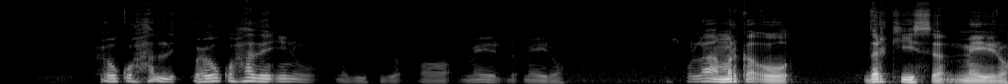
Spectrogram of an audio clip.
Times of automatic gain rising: 2.73-5.73

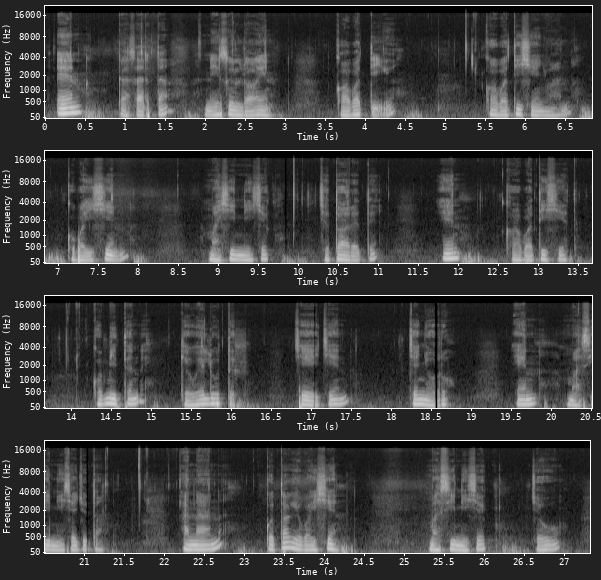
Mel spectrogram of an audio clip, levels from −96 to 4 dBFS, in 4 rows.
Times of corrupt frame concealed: 9.83-9.86, 17.03-17.06, 18.54-18.60, 21.02-21.06

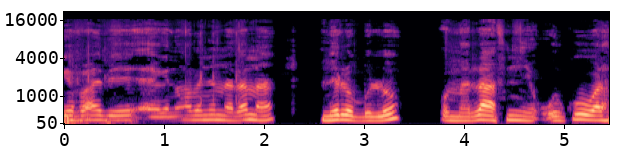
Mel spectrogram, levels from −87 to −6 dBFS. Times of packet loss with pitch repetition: none

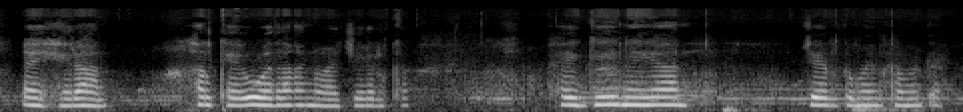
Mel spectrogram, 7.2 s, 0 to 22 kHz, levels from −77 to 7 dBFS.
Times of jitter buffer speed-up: 5.97-6.53

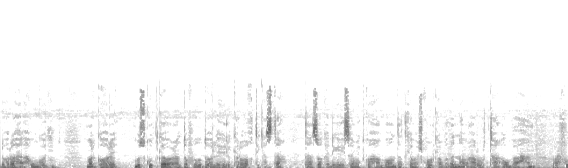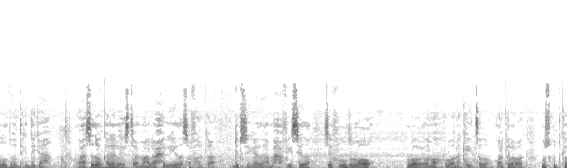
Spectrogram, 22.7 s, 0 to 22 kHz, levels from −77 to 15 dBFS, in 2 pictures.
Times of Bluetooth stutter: none

